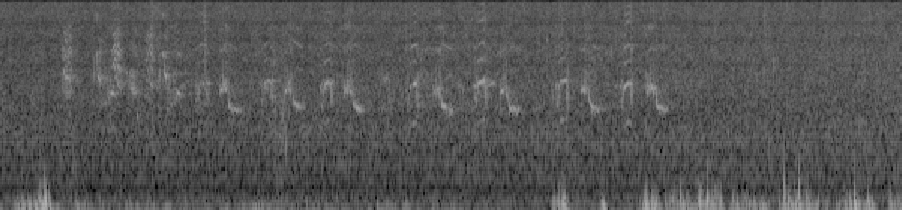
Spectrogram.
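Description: A small bird calling over and over, short down-slurred chirps about three a second for roughly five seconds. Low thuds of a horse's hooves at a walk come at the very start and again through the last few seconds.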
